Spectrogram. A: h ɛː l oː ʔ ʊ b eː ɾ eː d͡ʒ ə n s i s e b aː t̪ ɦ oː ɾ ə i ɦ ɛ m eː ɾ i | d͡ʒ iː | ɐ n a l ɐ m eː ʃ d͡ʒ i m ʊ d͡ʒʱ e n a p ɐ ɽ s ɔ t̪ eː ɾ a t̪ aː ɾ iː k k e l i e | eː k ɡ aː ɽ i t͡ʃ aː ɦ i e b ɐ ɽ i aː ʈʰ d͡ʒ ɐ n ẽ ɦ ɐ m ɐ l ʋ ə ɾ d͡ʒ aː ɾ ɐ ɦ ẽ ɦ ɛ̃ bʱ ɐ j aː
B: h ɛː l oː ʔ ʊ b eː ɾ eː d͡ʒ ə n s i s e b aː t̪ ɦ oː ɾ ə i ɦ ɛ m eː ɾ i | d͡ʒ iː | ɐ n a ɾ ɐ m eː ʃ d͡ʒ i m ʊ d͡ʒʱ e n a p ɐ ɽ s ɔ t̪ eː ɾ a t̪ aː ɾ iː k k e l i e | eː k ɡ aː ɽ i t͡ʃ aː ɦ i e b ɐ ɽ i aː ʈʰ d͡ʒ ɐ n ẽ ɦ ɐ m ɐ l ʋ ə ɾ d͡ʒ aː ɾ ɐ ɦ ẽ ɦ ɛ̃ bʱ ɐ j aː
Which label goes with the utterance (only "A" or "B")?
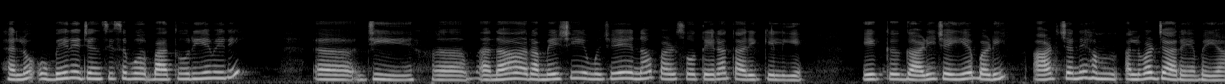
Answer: B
